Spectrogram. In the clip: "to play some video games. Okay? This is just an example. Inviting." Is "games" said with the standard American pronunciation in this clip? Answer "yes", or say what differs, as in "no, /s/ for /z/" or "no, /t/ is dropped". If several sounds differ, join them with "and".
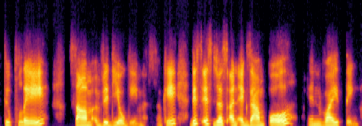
no, /s/ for /z/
